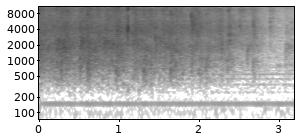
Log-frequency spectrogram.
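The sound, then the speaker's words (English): An audience claps together in a dense, steady burst of applause that holds strong for a few seconds, then gradually thins and fades, with a low electrical hum running underneath. “Come on, somebody ought to clap like God wants to use your life.”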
